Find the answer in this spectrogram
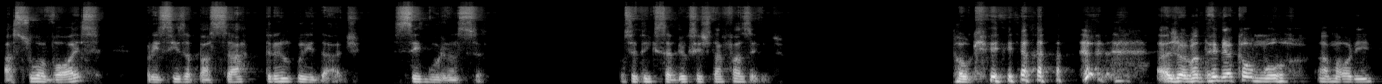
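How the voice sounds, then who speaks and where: Fast-talking man lecturing to a class. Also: medium pitch, mellow, husky. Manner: says himself he talks fast; conversational, repeats words for emphasis. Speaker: lecturer on mental health therapy.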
